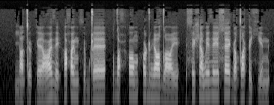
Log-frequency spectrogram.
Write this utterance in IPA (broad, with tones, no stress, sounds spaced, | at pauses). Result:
j a˩ t ɵ˩ k ɛː˩ ʕ ɘ˥ ð e˩ h a˥ ħ ɘː˥ m θ ɵ˩ b ʈ ɛː˥ | dˤ ɵ˥ ħ h ɔː˥ m h ɔ˥ ɖʱ eː˥ dˤ eː˩ | s ɘ˥ ʃ a˥ w e˥ ð eː˥ ɬ ɛː˥ ɡ u˩ tˤ ɛ˥ k ɘ˩ ç e˩ m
